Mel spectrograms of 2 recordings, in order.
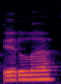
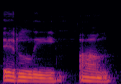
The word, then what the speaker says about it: Italy: So watch out that you don't become lax at the end of this word, not Italy or Italy, but Italy, with first syllable stress.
